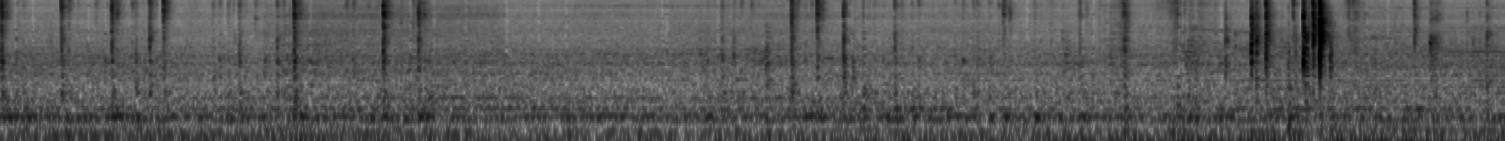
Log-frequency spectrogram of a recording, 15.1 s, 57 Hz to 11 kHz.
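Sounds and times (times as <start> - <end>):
computer keyboard typing: 0.0 - 4.4, 7.2 - 10.6, 12.2 - 13.6.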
